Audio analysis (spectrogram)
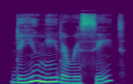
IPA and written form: duː juː niːd ə rɪˈsiːt (Do you need a receipt?)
